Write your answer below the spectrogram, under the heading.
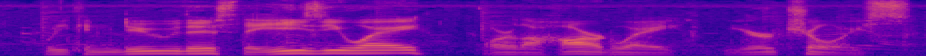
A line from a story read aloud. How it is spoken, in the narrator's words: grumbles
